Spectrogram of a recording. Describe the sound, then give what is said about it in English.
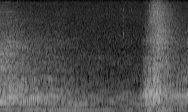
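Cars revving their engines down a street: a steady engine drone swells into one louder revving burst near the end, then eases back down. “do something about those fucking cars, because they love to fucking rev their engines down my block too.”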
